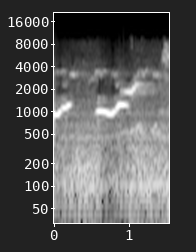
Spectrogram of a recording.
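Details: On a morning safari drive at Djuma Game Reserve, South Africa, on 5 November 2015, in warm, diffused light, a Southern Boubou gives clear, liquid whistles: a short rising note, then a longer wavering one sliding up higher, over faint hiss.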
